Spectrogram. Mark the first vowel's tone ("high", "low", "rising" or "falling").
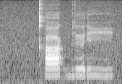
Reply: high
